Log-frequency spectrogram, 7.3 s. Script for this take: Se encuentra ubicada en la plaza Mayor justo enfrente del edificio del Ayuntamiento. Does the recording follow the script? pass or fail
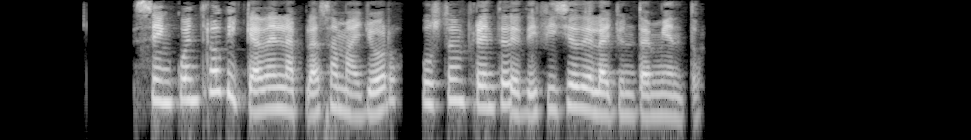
fail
